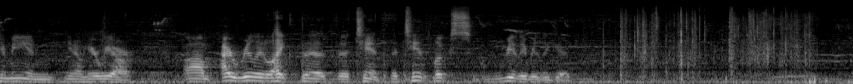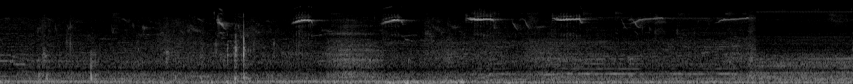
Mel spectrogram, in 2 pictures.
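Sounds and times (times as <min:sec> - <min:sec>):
bird chirping high: 0:09.4 - 0:16.1.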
